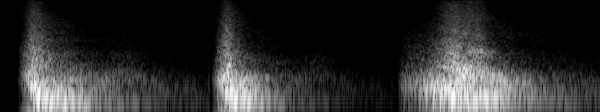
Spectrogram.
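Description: Three whoosh sound effects, about two seconds apart, each coming in suddenly and fading away over a second or so; the third swells in more slowly.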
